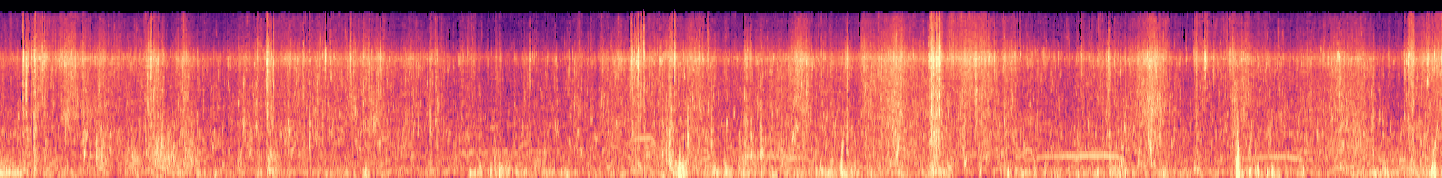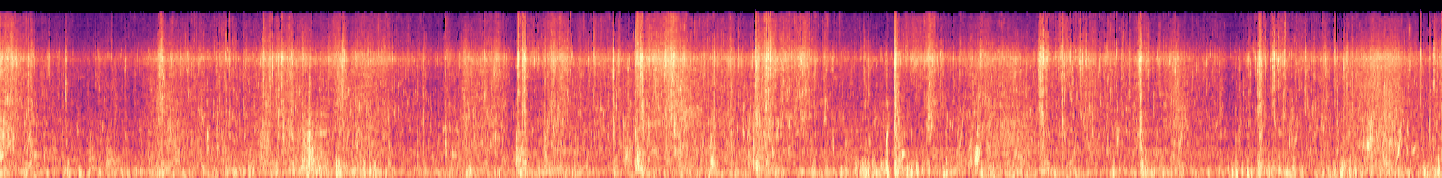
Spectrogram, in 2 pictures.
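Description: Wind buffeting the microphone while water slaps and splashes against the hull of a Hobie Adventure Island sailing kayak under way through ocean chop, with many short irregular splashes over a steady rush.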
